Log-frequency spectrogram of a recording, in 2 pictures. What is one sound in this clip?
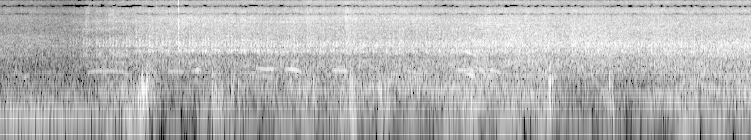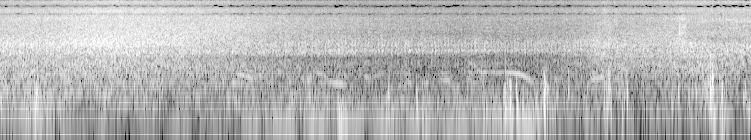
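Waves break and wash up onto a beach.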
